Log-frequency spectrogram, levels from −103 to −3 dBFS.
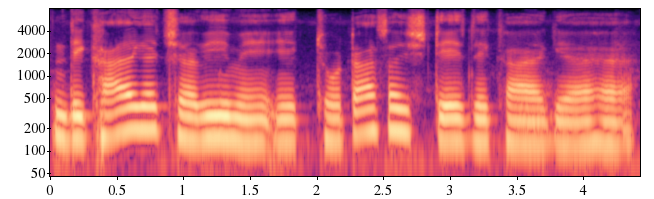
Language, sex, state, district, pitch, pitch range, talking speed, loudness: Hindi, male, Jharkhand, Garhwa, 140 Hz, 130-155 Hz, 150 wpm, -14 LUFS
